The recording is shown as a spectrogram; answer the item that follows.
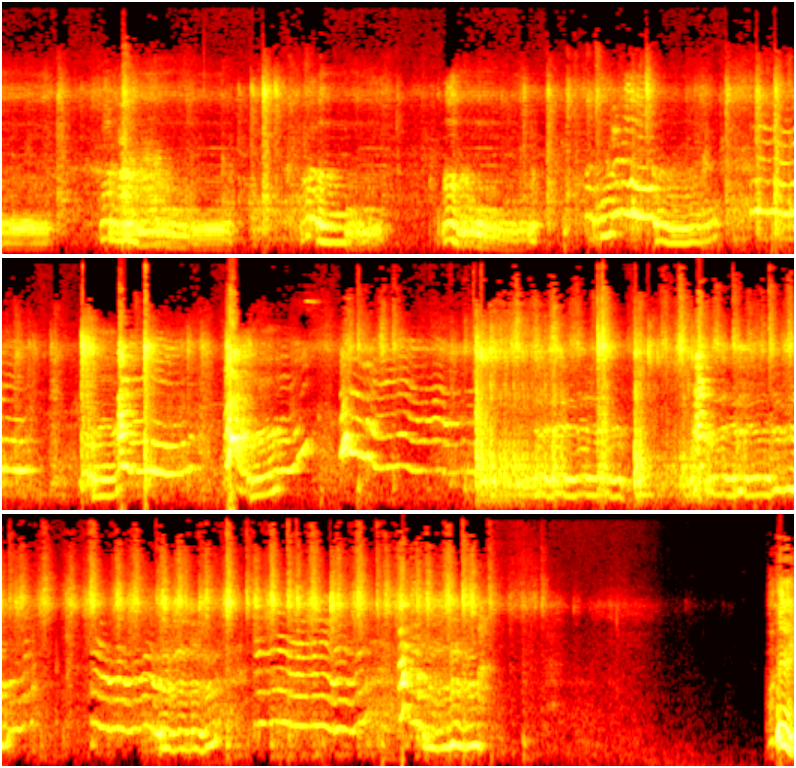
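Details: A Patterdale Terrier puppy playing with a spring door stop whines, yelps and gives short barks for about seventeen seconds, with rising and falling squeals, a faint steady high-pitched hum behind, then quiet.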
